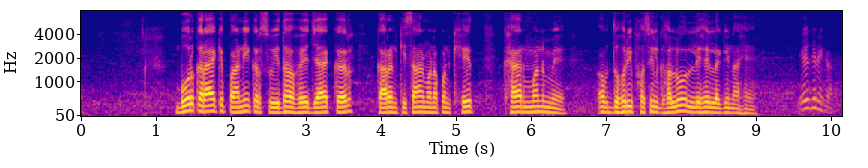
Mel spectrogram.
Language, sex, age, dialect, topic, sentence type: Chhattisgarhi, male, 18-24, Northern/Bhandar, agriculture, statement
